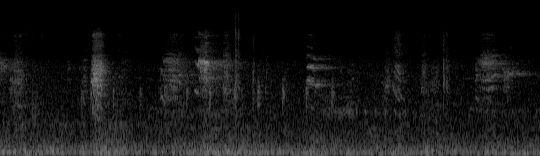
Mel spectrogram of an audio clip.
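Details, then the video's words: Black-winged myna calling while feeding, giving short harsh high-pitched bursts about once a second, each a brief scratchy squawk, over a steady low hum. "cucak Keling bar bar"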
